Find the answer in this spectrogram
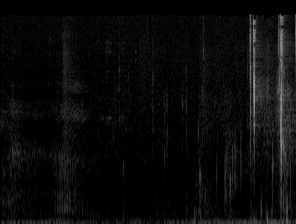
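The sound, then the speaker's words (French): Quiet mouth sounds of someone sipping Indonesian coffee, ending in two short, sharper slurps near the end, with no talking. “je reviens à la tradition du début du podcast. Petite gorgée de café.”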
